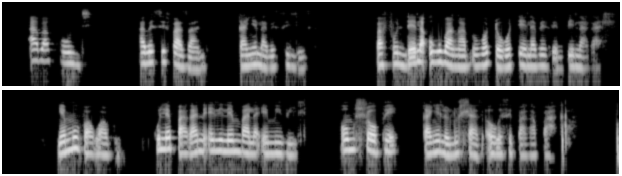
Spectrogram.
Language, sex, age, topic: North Ndebele, female, 25-35, health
